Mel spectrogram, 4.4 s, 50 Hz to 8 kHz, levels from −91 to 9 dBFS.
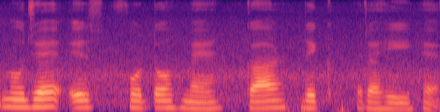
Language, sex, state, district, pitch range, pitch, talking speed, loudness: Hindi, male, Madhya Pradesh, Dhar, 125-145 Hz, 135 Hz, 110 wpm, -18 LUFS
